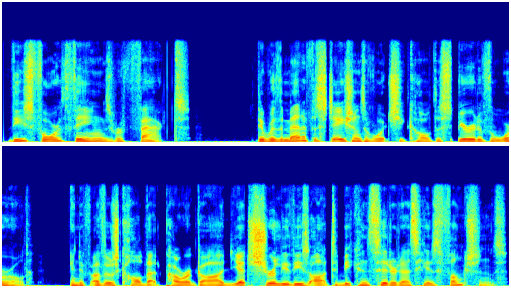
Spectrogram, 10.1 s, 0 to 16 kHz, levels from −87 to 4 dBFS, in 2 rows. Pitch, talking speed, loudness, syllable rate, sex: 145 Hz, 195 wpm, -17 LUFS, 6.0 syllables/s, male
